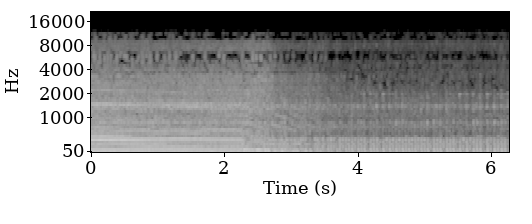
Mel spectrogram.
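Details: Honda 8D engine revs high, then drops to a lumpy, uneven idle with stumbling pulses about three a second, consistent with a misfire; the cause is suspected, not confirmed.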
